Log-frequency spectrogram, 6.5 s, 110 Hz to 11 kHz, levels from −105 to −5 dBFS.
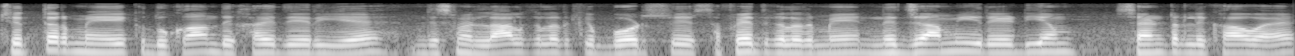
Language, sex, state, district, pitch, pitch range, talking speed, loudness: Hindi, male, Uttar Pradesh, Jalaun, 150 Hz, 145-155 Hz, 215 wpm, -17 LUFS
